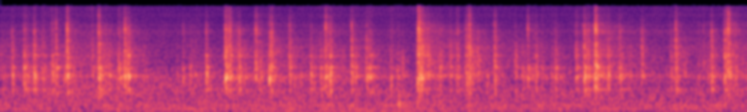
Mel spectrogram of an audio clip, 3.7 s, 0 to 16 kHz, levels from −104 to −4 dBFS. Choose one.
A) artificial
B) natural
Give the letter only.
A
